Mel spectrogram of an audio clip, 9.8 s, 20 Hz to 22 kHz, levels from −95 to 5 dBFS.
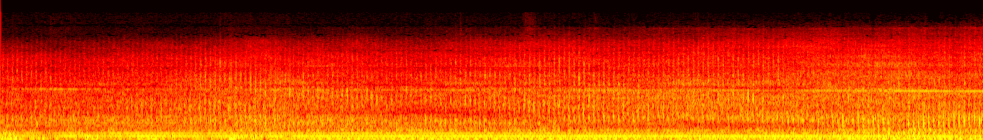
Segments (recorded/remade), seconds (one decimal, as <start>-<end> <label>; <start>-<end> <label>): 0.0-2.3 recorded; 2.3-2.9 remade; 2.9-9.8 recorded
